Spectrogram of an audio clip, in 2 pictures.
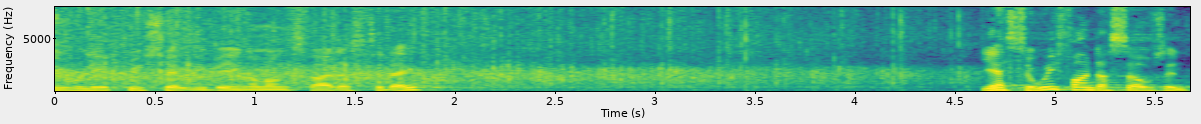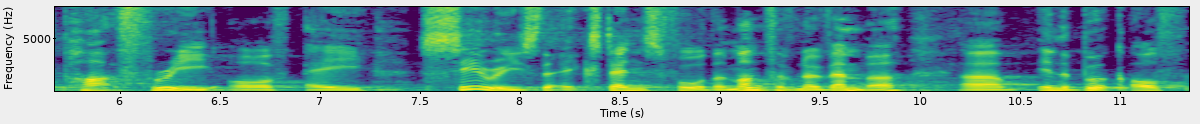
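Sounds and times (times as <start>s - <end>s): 
crowd applauding: 0.0s - 5.3s
speech: 0.1s - 2.2s, 4.6s - 11.3s.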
